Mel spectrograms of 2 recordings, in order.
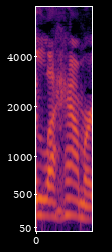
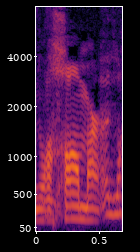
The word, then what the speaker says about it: Lahammer: can pronounce it sure lahammer it's norwegian la hamer yeah okay well we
